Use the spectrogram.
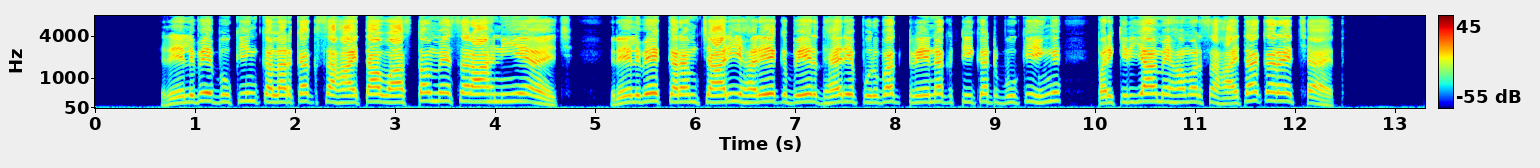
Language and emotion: Maithili, happy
